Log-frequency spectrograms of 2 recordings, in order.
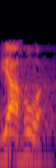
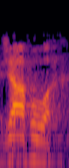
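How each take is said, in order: First: The word begins with a Y sound. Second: The word begins with a J sound. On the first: The speaker calls it right. "They are actually looking into the name Yahuwa. Yah means only Him" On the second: The speaker calls it wrong. "they spoil it and they say Jahuwa"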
